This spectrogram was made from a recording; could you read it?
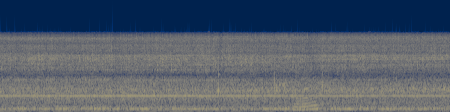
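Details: Pump cavitation: harsh gravelly crackle over a steady pump hum with a faint fixed tone.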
